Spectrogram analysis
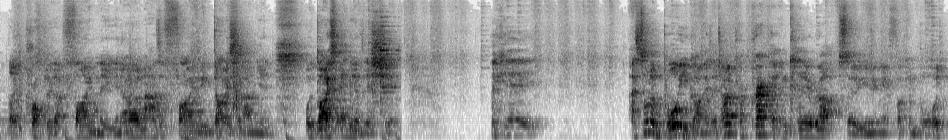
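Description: This cooking vlog features a young man making a dinner-party meal in his kitchen while he swears, jokes at his own expense and rambles chaotically to the camera. His voice is medium in pitch and well away from the mic. The room echoes, and faint music plays underneath.

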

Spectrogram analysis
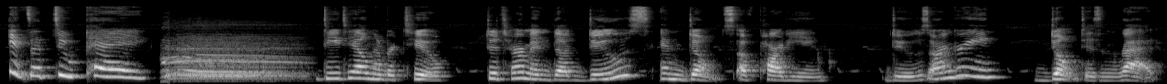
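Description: Reading a picture book to young children, this high-pitched woman speaks as a teacher would. Her narration is animated in expression yet deliberate in pace.

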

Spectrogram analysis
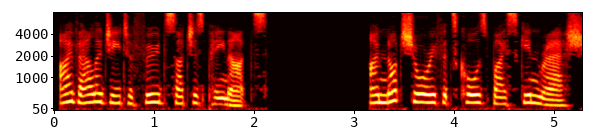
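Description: A woman with a fairly high voice reads a scripted English-lesson dialogue in a steady, measured way, repeating each line so listeners can follow. The recording is dry and close, with no room sound or echo.

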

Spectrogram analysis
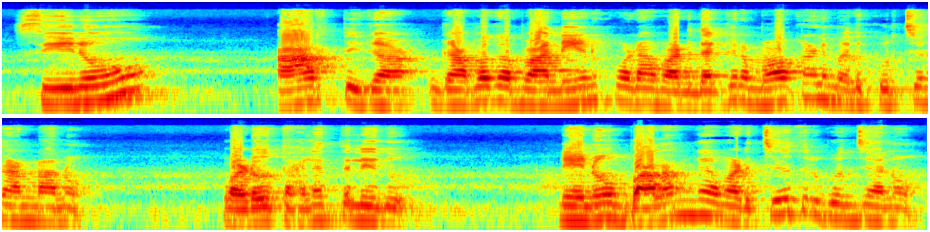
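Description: A woman narrating a first-person audiobook story with an expressive, emotional reading. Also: mid-range voice, slight background noise.

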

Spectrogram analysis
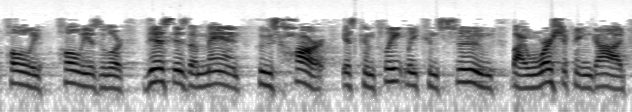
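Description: A man preaching a sermon as pastor, reading scripture in a measured way and building to raised, emphatic passages. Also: mid-range voice, breathy edge. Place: church sanctuary. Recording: dull lo-fi recording in a reverberant church.

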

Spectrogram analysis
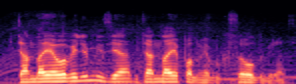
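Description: A young man giving casual, joking let's-play commentary with loud exclamations. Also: mid-range voice, animated, very fast, soft background music. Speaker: gameplay YouTuber.

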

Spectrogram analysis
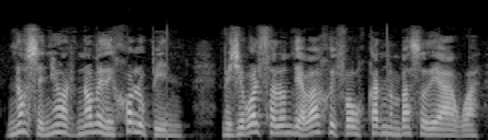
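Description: Timid young female witness, soft and hesitant; voiced by a woman audiobook reader. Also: mid-range voice, a little fast, lightly acted. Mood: fearful. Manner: hesitant, soft, answers briefly. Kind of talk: audiobook character reading.

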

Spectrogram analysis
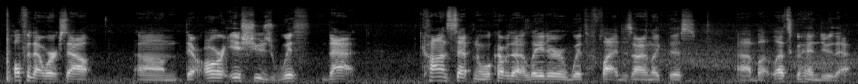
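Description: A man's voice: mid-range voice, fairly quick, bright, forceful tone. A man talking casually through a bone carving project in his workshop, thinking aloud with frequent fillers. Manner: thinking aloud with many "um"s, upbeat when things work.

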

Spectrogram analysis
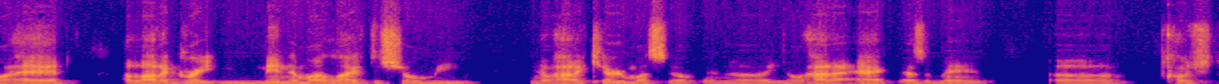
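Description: A young man answering press questions in a relaxed way, full of "you know" fillers. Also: fairly low pitch, dry recording. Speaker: football player answering press. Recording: dull lo-fi video call audio.

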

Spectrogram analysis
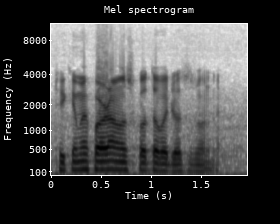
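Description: A man from Pakistan teaching Quran recitation, his voice at a middle pitch. He explains the rules in quick bursts and stretches the recited words out slowly. A faint hiss sits under the recording. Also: steady tone, vocal fry, lo-fi sound. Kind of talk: Quran recitation lesson with slow drawn-out recitation.

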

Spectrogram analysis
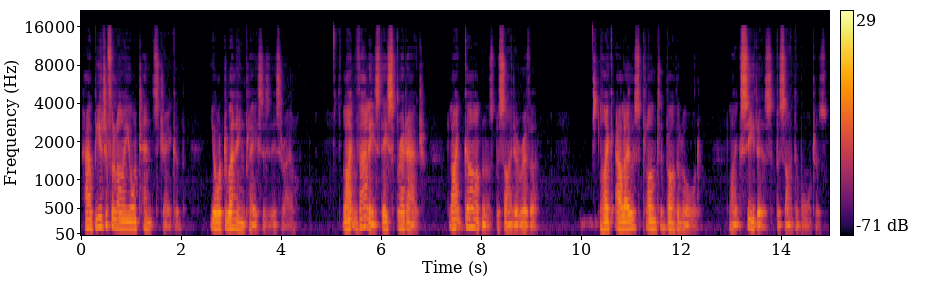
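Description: Older man reading prayers, husky voice. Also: mid-range voice, animated, poor audio. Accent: English. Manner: measured, earnest reading voice. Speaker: church warden leading prayers. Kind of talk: reading and devotional reflection. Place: small room indoors. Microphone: webcam at desk.

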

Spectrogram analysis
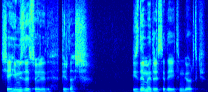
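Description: Low-voiced courteous young dervish played by a man. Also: lively intonation, a little fast, lightly acted. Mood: courteous, instructive. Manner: formal, old-fashioned phrasing. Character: courteous, talkative young male dervish in old Anatolia. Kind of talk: historical drama acting.

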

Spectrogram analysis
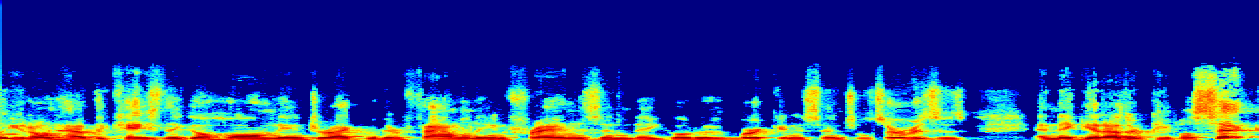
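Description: Older man hosting a video-call town hall. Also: a little high. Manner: animated, gestures with his hands, fast bursts. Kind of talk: explanatory advocacy talk. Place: home room by a window. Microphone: video call webcam.

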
